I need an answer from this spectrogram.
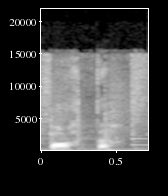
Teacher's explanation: O brasiliense tem uma forma mais amenizada de pronunciar o R, que nós chamamos de róticos, né? A gente não pronuncia porta.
